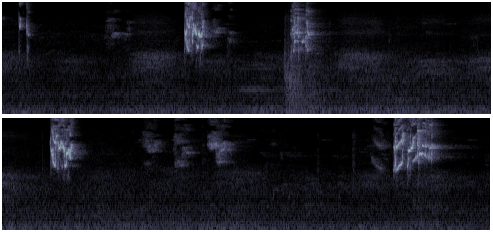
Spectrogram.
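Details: Captive lovebirds with loud, harsh high chirps spaced irregularly, about every three seconds, plus softer faint squeaks between them and one brief click-like sound.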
